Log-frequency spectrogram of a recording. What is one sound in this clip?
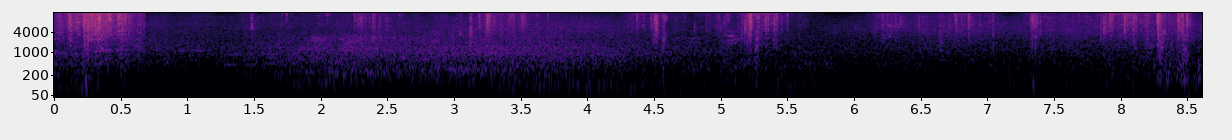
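Water washes gently against a shore.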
